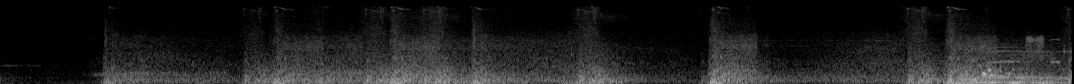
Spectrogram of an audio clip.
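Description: Wind rushes past in loud, swelling gusts.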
